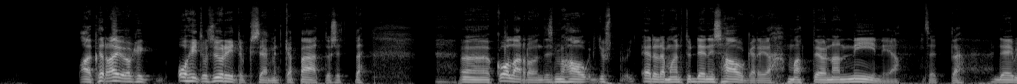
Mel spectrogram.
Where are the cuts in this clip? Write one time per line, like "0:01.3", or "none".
0:01.0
